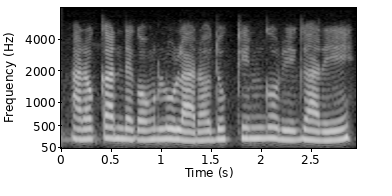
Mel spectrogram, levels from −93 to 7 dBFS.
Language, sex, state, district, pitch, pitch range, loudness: Chakma, female, Tripura, Unakoti, 215 Hz, 200-230 Hz, -17 LUFS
